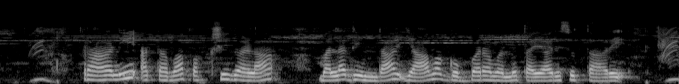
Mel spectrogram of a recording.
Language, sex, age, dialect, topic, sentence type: Kannada, female, 25-30, Mysore Kannada, agriculture, question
